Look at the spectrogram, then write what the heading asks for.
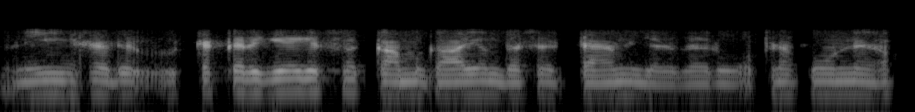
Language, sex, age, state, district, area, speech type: Dogri, male, 18-30, Jammu and Kashmir, Udhampur, rural, conversation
